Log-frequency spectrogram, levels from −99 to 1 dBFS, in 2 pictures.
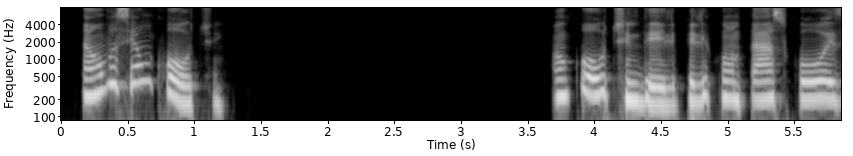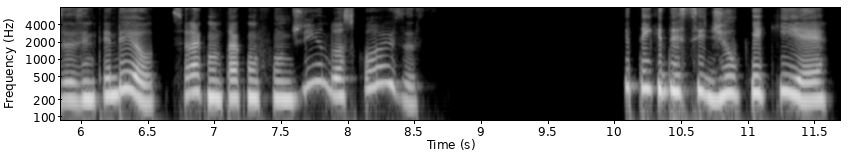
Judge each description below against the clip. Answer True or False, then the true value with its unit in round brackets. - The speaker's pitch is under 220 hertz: False (225 Hz)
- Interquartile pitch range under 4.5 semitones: False (5.1 semitones)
